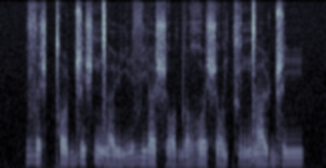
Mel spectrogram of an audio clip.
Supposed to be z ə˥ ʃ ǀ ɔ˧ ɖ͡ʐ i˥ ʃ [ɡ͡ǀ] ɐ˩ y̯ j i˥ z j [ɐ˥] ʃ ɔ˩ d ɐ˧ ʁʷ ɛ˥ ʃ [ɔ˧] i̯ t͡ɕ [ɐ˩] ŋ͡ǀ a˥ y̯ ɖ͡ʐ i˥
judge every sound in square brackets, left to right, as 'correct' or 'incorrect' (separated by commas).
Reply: incorrect, correct, correct, incorrect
